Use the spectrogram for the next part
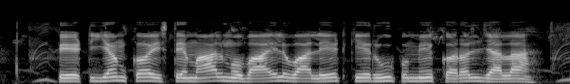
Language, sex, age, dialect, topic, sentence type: Bhojpuri, male, 18-24, Western, banking, statement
